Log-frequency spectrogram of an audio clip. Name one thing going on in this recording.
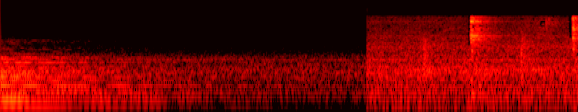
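A synthesizer chord rings out and slowly fades.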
